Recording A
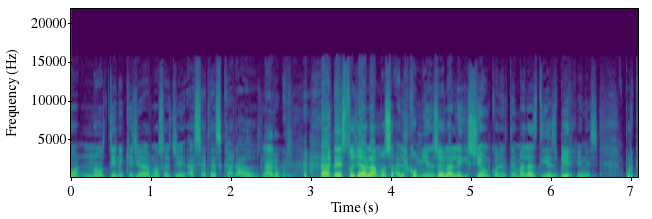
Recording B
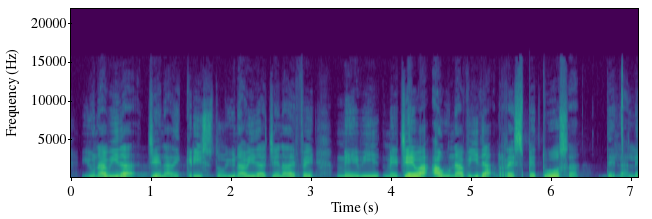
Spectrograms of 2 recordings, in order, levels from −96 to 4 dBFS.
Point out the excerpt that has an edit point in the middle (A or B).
A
